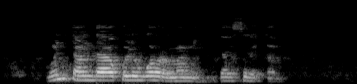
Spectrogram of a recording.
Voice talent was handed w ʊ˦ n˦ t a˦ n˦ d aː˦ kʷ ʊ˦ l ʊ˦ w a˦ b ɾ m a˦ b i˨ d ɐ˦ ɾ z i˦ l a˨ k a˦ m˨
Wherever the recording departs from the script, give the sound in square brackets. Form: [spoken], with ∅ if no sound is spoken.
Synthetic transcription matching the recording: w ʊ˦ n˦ t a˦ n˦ d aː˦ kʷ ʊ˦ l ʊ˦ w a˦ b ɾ m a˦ [m] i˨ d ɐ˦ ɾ [s] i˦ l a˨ k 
